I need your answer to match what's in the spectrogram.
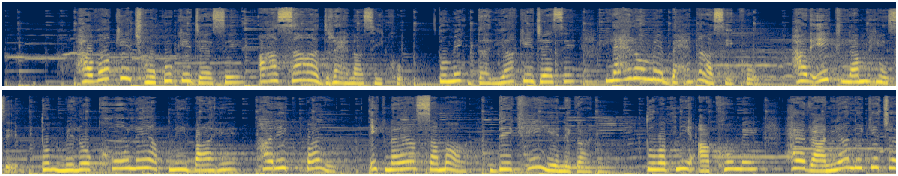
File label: Hindi VO Jingle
